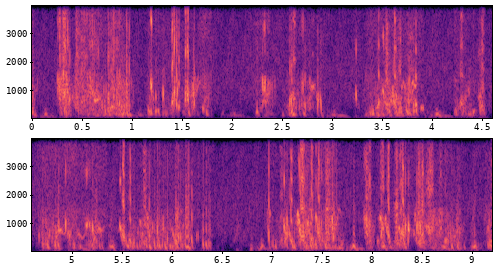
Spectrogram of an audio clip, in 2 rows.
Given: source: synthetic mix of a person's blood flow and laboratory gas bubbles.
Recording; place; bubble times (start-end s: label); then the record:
Doppler ultrasound of blood flow; precordium
0.00-0.07 s: bubbles
0.24-1.04 s: bubbles
1.14-1.83 s: bubbles
2.22-2.95 s: bubbles
3.21-3.29 s: bubbles
3.34-3.95 s: bubbles
4.22-4.56 s: bubbles
4.64-5.36 s: bubbles
5.45-6.42 s: bubbles
6.93-7.76 s: bubbles
7.92-8.96 s: bubbles
9.13-9.21 s: bubbles
From the record:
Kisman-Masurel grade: 444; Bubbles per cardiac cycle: continuous sound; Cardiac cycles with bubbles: 100%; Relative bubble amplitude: maximal (0.775 to 0.999); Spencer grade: 4 (maximum detectable bubble signal sounding continuously throughout systole and diastole of every cardiac period, and overriding the amplitude of the normal cardiac signals); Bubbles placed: only in the low amplitude regions of the cardiac cycle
